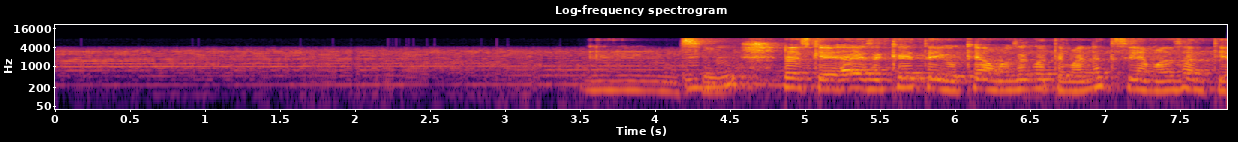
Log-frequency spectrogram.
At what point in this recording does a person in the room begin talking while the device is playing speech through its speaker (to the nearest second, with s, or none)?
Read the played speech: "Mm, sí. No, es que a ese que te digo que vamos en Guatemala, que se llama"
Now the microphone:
4 s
